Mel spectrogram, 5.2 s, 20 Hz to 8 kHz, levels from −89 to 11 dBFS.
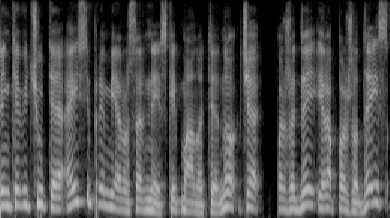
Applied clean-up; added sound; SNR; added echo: neural mask model DeepFilterNet 3.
